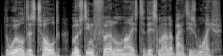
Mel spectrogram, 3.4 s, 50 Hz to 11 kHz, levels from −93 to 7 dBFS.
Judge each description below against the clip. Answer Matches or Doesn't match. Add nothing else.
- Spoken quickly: Matches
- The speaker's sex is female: Doesn't match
